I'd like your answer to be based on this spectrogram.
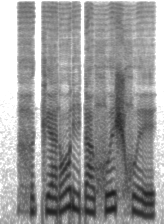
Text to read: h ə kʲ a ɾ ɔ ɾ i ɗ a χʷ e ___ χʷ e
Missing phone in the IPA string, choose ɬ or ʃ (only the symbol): ʃ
